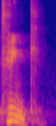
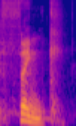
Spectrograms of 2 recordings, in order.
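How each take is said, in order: First: The word starts with a hard 't' sound. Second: The word starts with a soft 'th' sound. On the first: "We say think, like tank, except with an I" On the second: "I don't say think. Nobody in Ireland says think"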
